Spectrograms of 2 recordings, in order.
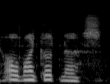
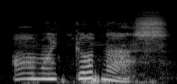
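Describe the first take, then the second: First: Said in the usual way. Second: Amazed. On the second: Real, not acted. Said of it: "That was exciting for me".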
